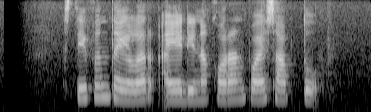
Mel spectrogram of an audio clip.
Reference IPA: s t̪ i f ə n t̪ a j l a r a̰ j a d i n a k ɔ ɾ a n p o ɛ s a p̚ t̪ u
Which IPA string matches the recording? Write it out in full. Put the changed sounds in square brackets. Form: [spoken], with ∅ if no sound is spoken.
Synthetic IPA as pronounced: s t̪ i f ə n t̪ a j l [ə] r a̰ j a d i n a k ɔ ɾ a n p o ɛ s a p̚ t̪ u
